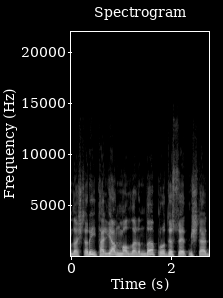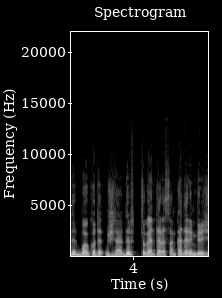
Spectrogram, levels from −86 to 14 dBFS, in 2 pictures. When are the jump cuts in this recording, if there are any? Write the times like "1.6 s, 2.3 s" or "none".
none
